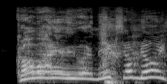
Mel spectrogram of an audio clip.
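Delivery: excited high-pitched shouting. Speaker recalling calling out to a crowd on a mic, retelling shouting into a mic. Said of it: "I'm shouting into the mic so it's like loud".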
